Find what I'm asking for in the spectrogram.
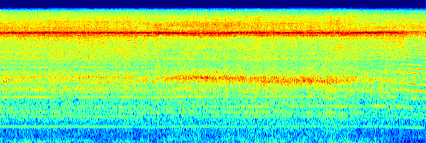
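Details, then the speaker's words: Oscillating cast saw cutting through a set foot/ankle cast to remove a boot; subject protected by a sock and cutting guard; continuous high whining grind of casting material being cut, normal cast-removal sound. "sometimes it can uh create some heat when it's being used but this shouldn't be a problem for our subject because he's got a sock and a guard and um so he shouldn't feel any of the heat from it so we'll just make that those cuts now he"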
